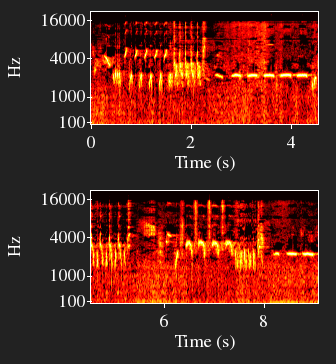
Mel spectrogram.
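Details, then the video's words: Flycatcher in the wild giving rapid stuttering note series, then long steady whistled tones, followed by more fast chirped runs and another drawn-out whistle. "KICAUAN SIKATAN LONDO DI ALAM BEBAS"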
